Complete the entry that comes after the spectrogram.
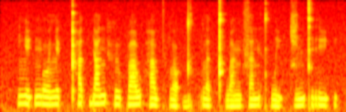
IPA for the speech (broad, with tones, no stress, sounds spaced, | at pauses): l i˥˩ ʔ ŋ oː˦˥ l e˦˥ k̚ pʰ a˦˥ t̚ j a˥˩ n h ɯː˧ p aː˥˩ w h a˧ w pʰ l ɔ˨˩ ʔ d o˥˩ k̚ p l a˨˩ t̚ kʰ w a˦˥ ŋ s a˥˩ n kʰ w i˨˩ ʔ t͡ɕ i˥˩ n t r i˥˩ ʔ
